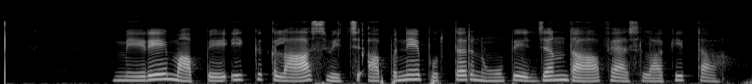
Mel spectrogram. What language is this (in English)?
Punjabi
